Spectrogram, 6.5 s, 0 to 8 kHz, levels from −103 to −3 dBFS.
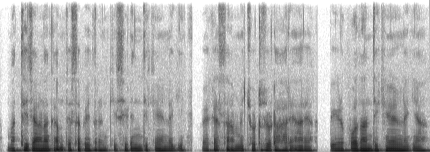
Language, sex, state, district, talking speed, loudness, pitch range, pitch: Hindi, male, Uttarakhand, Uttarkashi, 175 wpm, -19 LUFS, 100-105 Hz, 100 Hz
